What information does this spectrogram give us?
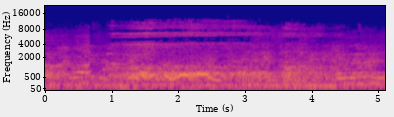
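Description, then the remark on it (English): A voice does an impression of Darth Vader's heavy, mechanical respirator breathing: a loud, continuous hissing rasp that swells in the middle and eases off, with no talking over it. “Our listeners think that you're hitting on a hookah or something, man.”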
